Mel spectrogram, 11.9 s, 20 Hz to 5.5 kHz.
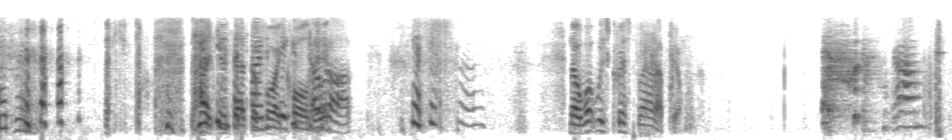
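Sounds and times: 
speech: 0:00.0 - 0:00.7, 0:02.5 - 0:04.5, 0:05.2 - 0:05.6, 0:07.1 - 0:08.8, 0:11.2 - 0:11.8
laughter: 0:00.0 - 0:01.5
loud harsh cough: 0:10.3 - 0:11.1.

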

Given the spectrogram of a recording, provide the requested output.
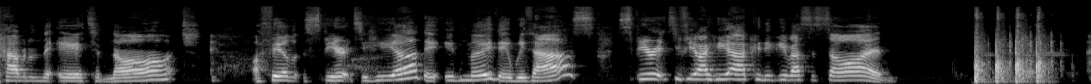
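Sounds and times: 
speech: 0:00.0 - 0:09.0
knocking: 0:09.7 - 0:10.8.

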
